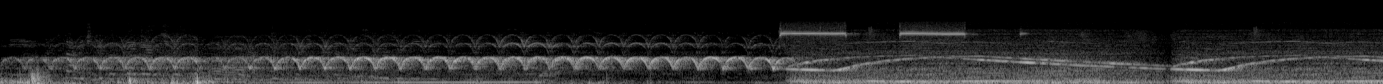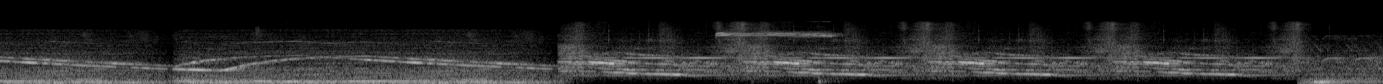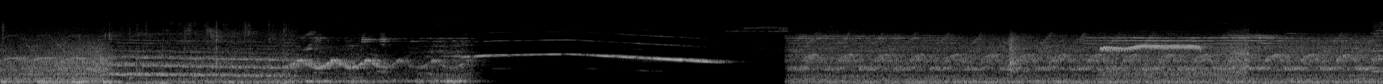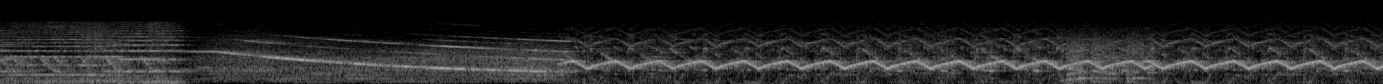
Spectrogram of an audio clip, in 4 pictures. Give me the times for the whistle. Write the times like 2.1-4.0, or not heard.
7.8-10.3, 20.9-22.2, 38.6-40.1.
